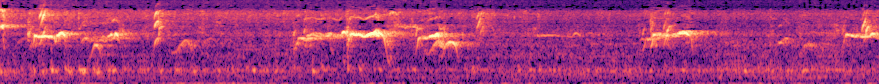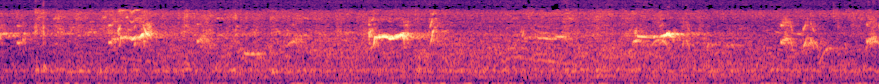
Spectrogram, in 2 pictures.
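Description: Birdsong played from a recording: high, bright chirps and short trills repeat every second or so, fairly faint over a quiet background.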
